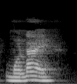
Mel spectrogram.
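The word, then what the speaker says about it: Monáe: Janelle Moané. – Eh, Monae. – Monae Ah,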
